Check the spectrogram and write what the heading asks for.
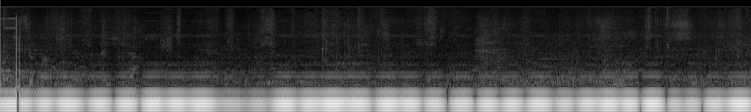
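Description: A loud, steady low drone of several held tones that waver in loudness a few times a second, a drone music accompaniment. There is a single sharp click just after the start.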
